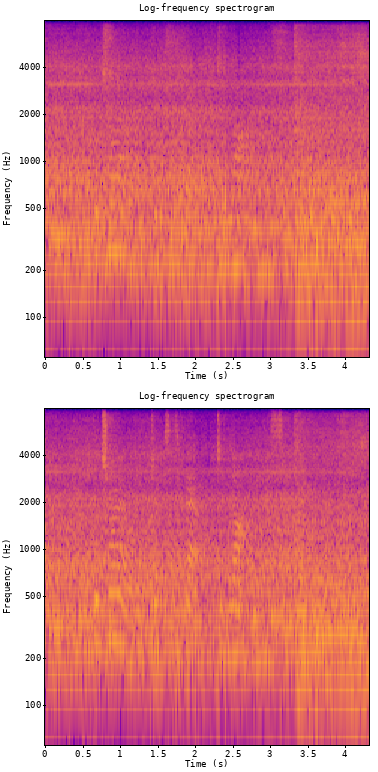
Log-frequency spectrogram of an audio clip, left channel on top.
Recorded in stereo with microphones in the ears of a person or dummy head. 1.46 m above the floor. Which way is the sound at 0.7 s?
25° right (ahead or behind).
